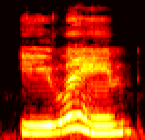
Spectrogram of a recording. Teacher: in the name Elaine, E is unstressed and Lane is stressed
